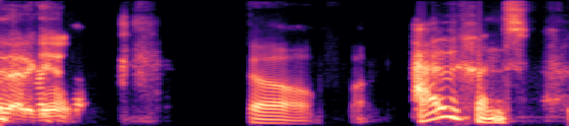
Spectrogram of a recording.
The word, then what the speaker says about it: Huygens: Huygens. That's how you pronounce it. Good luck. Go ahead, Brian. I just Say that again. Oh, fuck. Huygens.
